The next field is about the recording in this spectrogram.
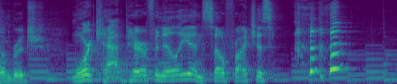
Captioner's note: giggle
